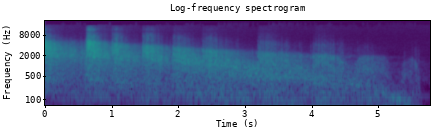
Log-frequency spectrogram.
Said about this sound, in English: I say, we surrender. We give up. Stop all that dreadful shooting, old man. All right, wait a minute. Let me kill the sound effect here.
